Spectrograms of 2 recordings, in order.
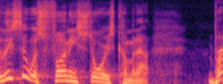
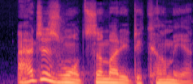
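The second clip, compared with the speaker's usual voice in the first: defeated, dejected, resigned tone; 3 semitones lower than usual. A fan talks about the team's search for a new head coach: defeated. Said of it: "you sound so defeated".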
